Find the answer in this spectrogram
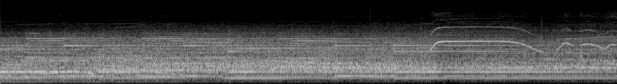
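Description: Live rock music in an arena: electric guitar with held notes and singing voices. About four seconds in, a long high whoop rises out of the crowd and holds before falling away, followed by shorter cheers.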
